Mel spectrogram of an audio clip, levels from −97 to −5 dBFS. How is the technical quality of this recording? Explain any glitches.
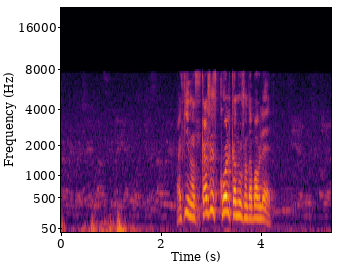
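The recording has one audible glitch, a short dropout partway through the speech.

Lost LE Audio frames, from 2.72 to 2.79 s: about 67.5 ms of the Bluetooth LE Audio stream never arrived, which fits nine 7.5 ms frames. The LC3 decoder filled the gap by repeating the last good spectrum with randomised signs and then fading it. The speech briefly turns into a hissy, smeared blur that sags in level before the signal returns.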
